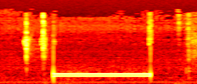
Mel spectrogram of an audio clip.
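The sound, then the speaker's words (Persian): A phone line gives a single steady electronic tone after a caller's connection is cut off. The tone is loud and even, lasts about one second and is framed by faint clicks. “تماس از اینام قطع شد فکر میکنم اینا را نتونستیم با صداشون داشته باشیم”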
